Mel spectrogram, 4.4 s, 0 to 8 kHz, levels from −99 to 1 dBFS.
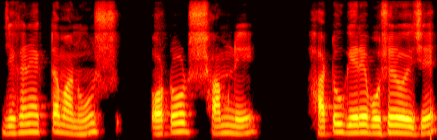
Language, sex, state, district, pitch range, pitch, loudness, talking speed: Bengali, male, West Bengal, North 24 Parganas, 155-180 Hz, 165 Hz, -27 LUFS, 135 wpm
